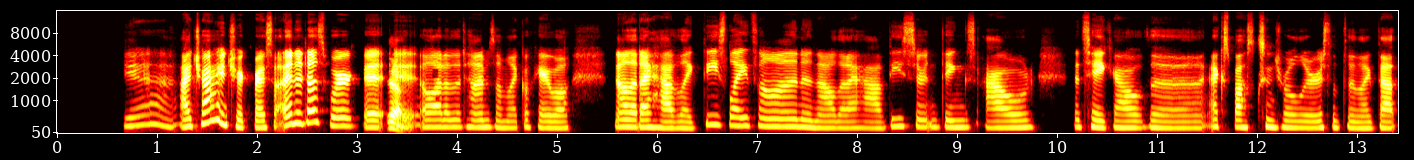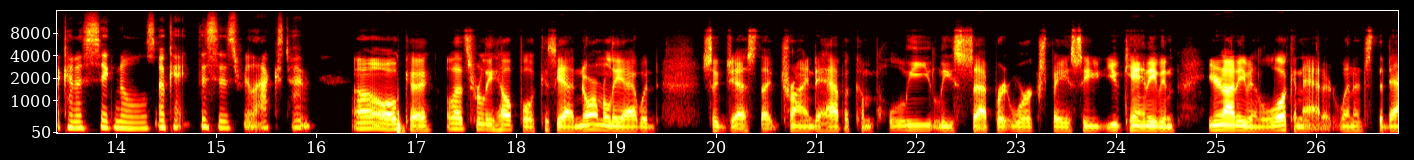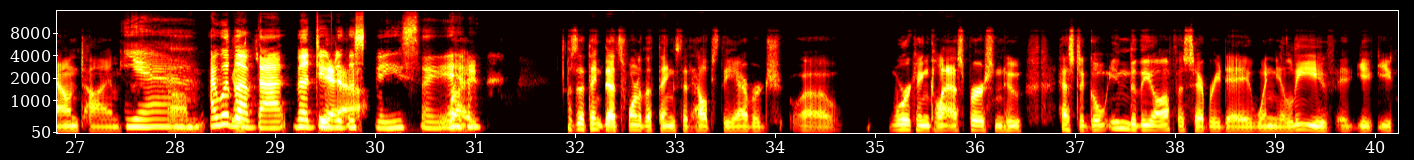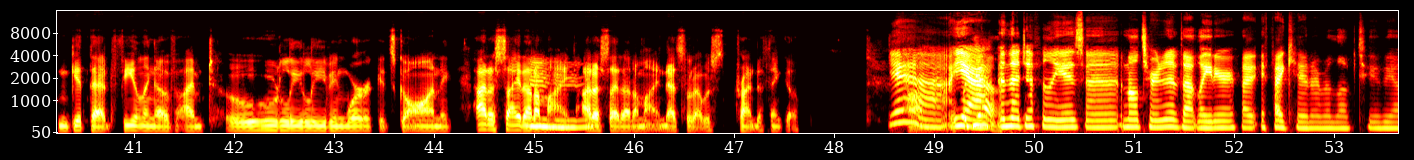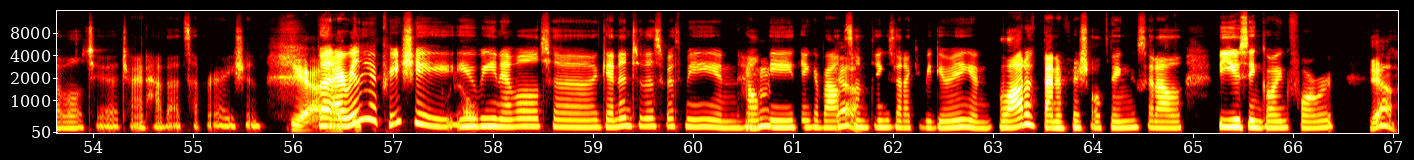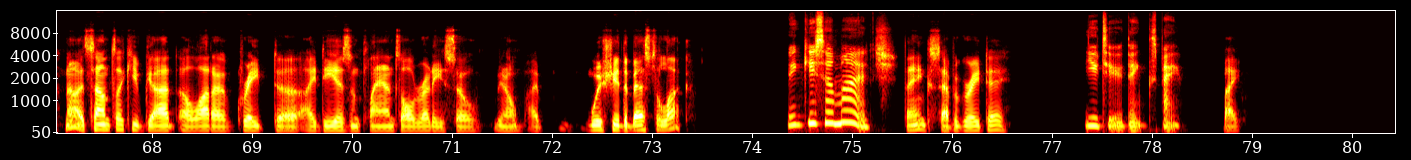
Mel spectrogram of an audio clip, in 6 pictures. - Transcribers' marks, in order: other background noise; laughing while speaking: "yeah"; drawn out: "totally"
- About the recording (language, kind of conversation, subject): English, advice, How can I better balance my work schedule and personal life?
